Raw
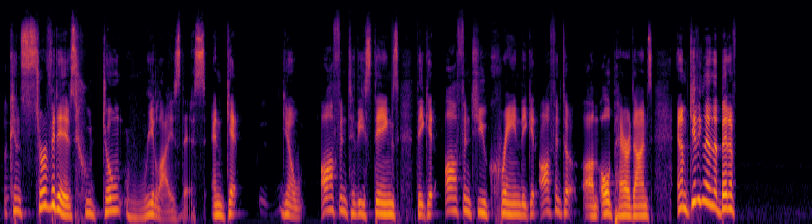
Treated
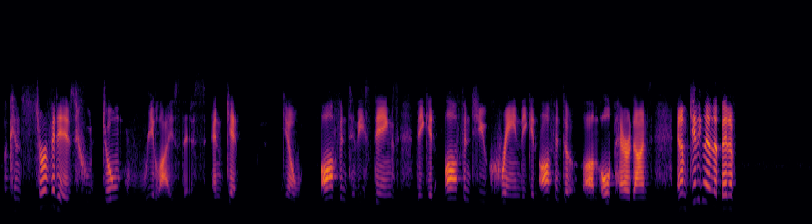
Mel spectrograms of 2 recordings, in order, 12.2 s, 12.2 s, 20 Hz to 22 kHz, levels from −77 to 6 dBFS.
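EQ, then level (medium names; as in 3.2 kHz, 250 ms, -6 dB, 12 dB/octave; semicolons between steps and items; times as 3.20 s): elliptic high-pass 760 Hz, stop band 60 dB; low-pass 4.7 kHz 24 dB/octave; distance through air 390 m; +2.0 dB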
